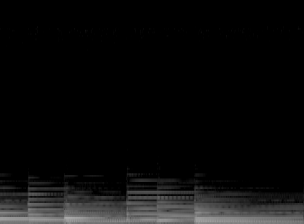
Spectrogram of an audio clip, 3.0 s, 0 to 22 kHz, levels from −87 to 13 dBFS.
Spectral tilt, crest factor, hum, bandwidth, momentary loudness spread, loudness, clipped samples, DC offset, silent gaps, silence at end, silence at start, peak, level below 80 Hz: -10 dB/octave; 16 dB; none; 5 kHz; 9 LU; -31 LUFS; under 0.1%; under 0.1%; none; 0 s; 0 s; -14 dBFS; -56 dBFS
